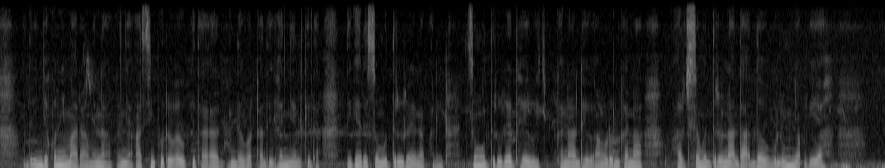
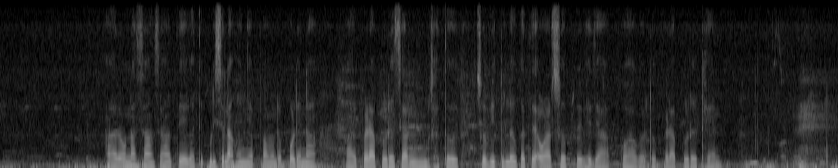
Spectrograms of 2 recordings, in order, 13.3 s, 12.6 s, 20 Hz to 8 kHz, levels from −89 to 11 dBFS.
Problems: constant background noise, continuous background conversations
